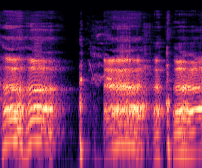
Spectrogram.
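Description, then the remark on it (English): A voice mimics a distinct cough with throaty, guttural vocal bursts: drawn-out rasping grunts broken by short, sharp catches. It is loud, with no words. “Unless maybe it was a very distinct cough.”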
